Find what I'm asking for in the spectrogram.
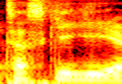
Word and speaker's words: Tuskegee: Tuskegee Airmen.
